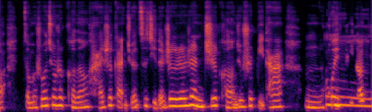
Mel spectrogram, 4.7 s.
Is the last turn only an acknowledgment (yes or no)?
no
